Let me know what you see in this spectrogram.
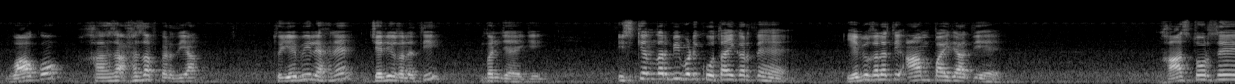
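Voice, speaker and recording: High-voiced man teaching Quran recitation. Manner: explains rules plainly, then recites example words slowly and drawn out. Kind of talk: online tajweed lesson. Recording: dull lo-fi sound with faint background noise.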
